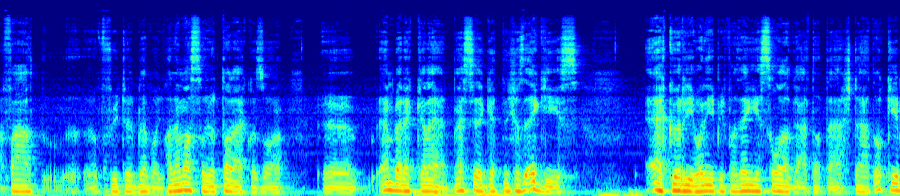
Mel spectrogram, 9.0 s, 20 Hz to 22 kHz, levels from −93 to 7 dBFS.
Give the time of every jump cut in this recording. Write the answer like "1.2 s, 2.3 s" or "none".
1.0 s, 1.6 s, 3.0 s, 6.4 s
